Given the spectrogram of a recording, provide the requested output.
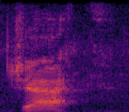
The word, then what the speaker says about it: dschaek: This is another Stormgate cast, and today's cast is going to be featuring DS Czech, which I've heard is pronounced Jack, so I'm going to say Jack. Okay, welcome Jack.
